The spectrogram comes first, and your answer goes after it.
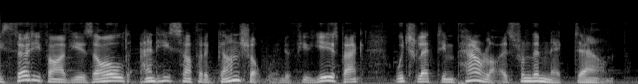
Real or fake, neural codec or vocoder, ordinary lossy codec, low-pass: real; none; Opus, 32 kbps; 7.2 kHz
